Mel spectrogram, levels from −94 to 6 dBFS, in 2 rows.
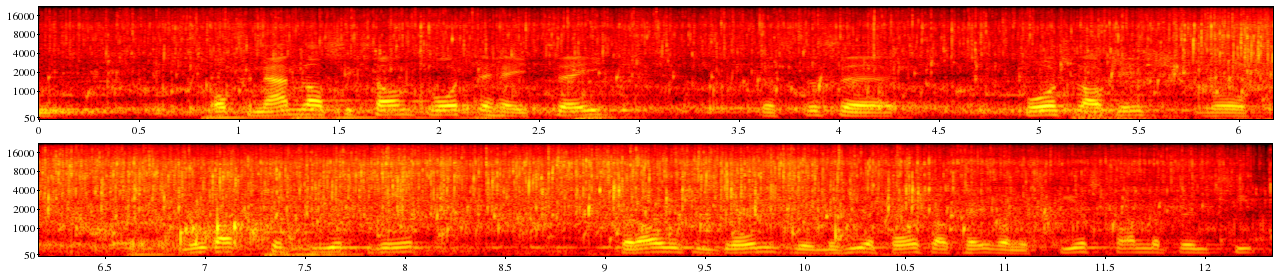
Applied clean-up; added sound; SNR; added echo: none; Liquid; -3 dB; none.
